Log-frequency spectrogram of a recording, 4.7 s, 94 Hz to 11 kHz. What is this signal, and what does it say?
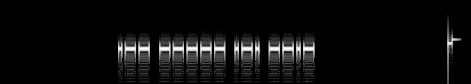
Morse code, heard as a keyed tone, about 34 wpm, 700 Hz. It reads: W0RQ
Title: USA Call Signs - 4 Characters - 6x Character Spacing - 35wpm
